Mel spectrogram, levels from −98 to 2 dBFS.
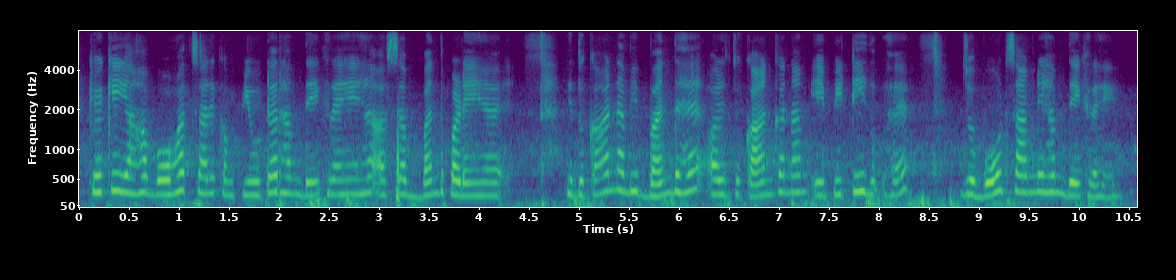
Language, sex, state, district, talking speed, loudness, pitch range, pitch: Hindi, female, Uttar Pradesh, Jalaun, 185 wpm, -28 LUFS, 225-280 Hz, 245 Hz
